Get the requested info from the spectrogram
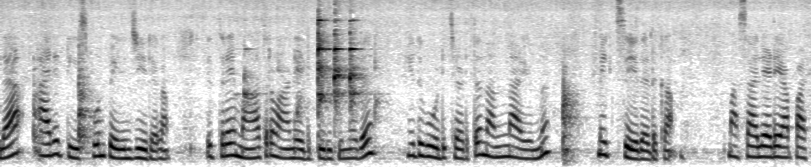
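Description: Vegetables sizzling in a frying pan as they are stirred with a wooden spatula, with a brief clink about three seconds in as spice powder is tipped from a bowl. A woman's voice talks over it and is the loudest sound.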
